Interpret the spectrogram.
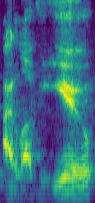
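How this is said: The word you carries the stress. Only this one person is loved. "if I change it to you"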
